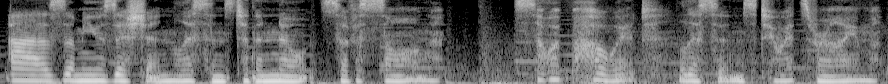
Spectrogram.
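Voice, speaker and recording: Game dub role: aloof swordswoman, unhurried, gravelly creak, formal and cryptic. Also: medium pitch, flat delivery, darkish tone, soft background music. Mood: composed, appraising. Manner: measured, formal, composed. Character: calm, aloof blind swordswoman, cryptic and knowing. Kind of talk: English video game dub acting.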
